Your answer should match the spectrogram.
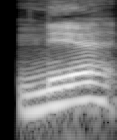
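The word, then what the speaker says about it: NieR: the the neo games as i spell it n-i-e-r the what games near is it automatically yeah yeah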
